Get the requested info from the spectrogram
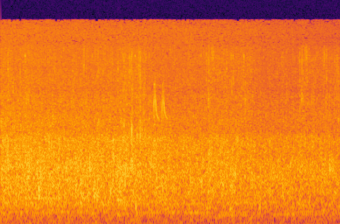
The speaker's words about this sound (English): So rather than confronting them, I prefer to swim through the river to the other side to enter the lake.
